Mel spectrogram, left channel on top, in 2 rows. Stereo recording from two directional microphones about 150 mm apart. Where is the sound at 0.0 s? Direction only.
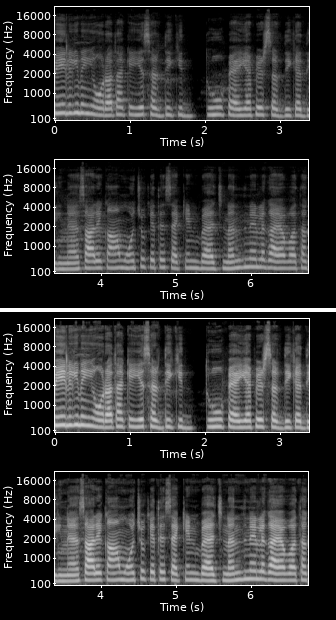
30° right (ahead or behind).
